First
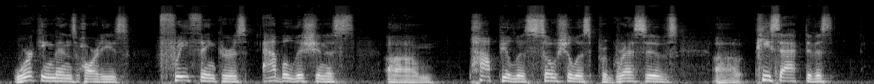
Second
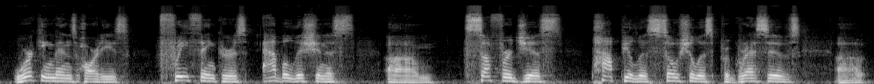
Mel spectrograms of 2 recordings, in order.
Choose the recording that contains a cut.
first; 1 cut; at 4.6 s

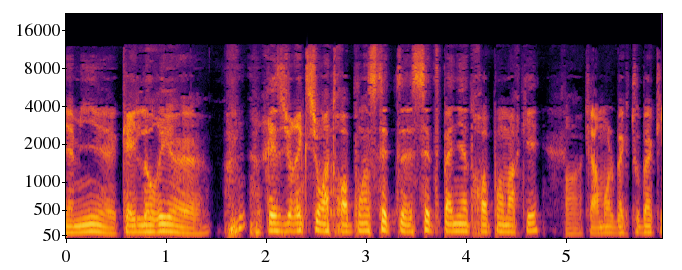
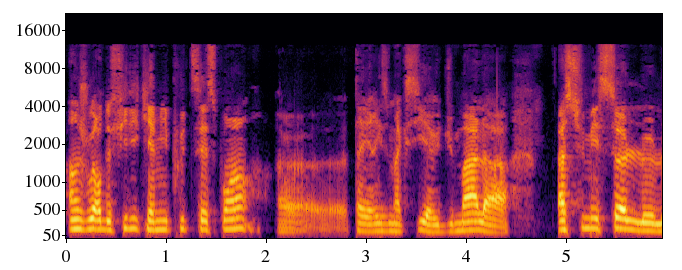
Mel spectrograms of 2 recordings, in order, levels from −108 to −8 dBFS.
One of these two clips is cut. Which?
first; 1 cut; at 5.0 s

